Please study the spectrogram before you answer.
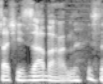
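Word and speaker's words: Zhaban: I had originally pronounced it correctly in the show, but then we started calling it Zahan, but it's actually Zaban is the name of the male character, the male Romulan from Northern Romulan.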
